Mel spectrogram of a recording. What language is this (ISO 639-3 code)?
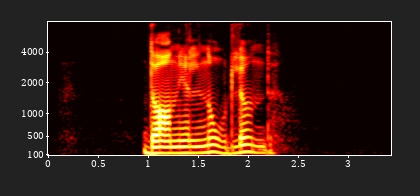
swe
